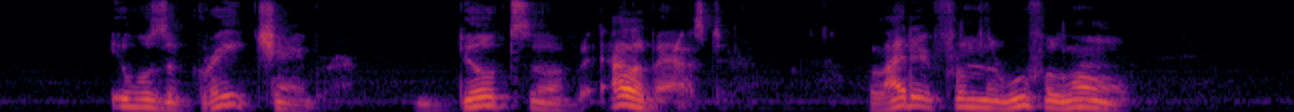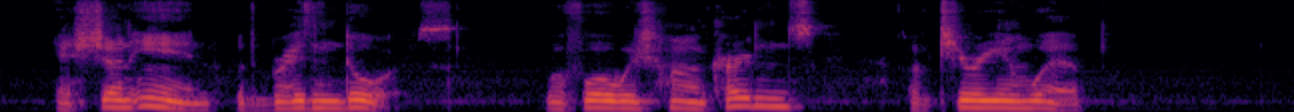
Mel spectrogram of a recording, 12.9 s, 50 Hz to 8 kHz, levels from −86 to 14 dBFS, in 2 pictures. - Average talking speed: No, slow, 120 wpm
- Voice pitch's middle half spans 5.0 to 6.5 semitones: No, average, 3.4 semitones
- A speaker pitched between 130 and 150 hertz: Yes, medium, 140 Hz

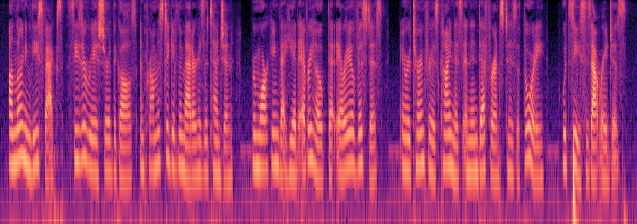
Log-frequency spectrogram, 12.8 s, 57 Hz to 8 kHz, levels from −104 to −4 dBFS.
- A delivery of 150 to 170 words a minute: No, average, 195 wpm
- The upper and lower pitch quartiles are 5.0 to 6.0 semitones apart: No, average, 3.6 semitones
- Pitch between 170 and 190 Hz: Yes, medium, 185 Hz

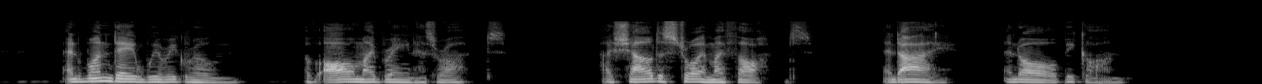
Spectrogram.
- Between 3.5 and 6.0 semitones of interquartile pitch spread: No, average, 2.7 semitones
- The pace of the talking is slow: Yes, slow, 105 wpm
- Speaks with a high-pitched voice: No, low, 110 Hz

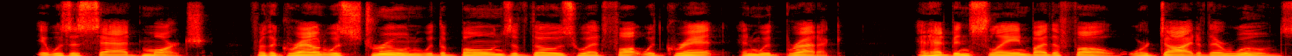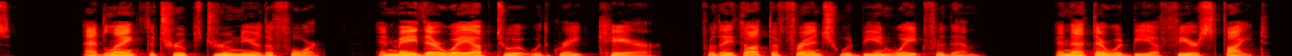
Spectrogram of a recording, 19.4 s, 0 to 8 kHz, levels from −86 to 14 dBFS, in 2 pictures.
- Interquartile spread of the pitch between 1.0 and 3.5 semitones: Yes, average, 2.9 semitones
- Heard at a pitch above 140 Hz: No, low, 135 Hz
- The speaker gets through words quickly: Yes, fast, 225 wpm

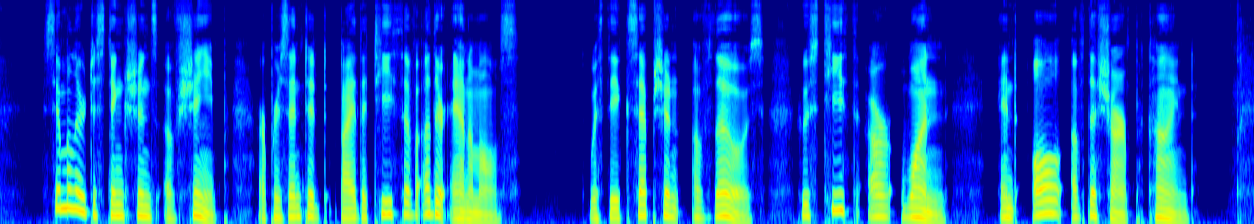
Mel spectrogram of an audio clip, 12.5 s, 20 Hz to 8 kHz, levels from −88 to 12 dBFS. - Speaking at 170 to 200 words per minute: No, slow, 135 wpm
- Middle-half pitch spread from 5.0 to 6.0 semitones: Yes, average, 5.3 semitones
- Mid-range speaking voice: No, low, 130 Hz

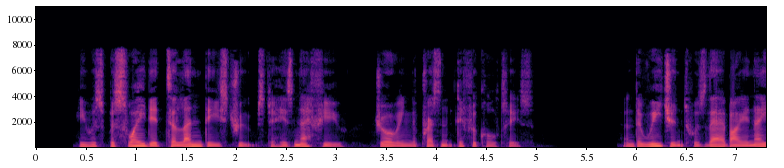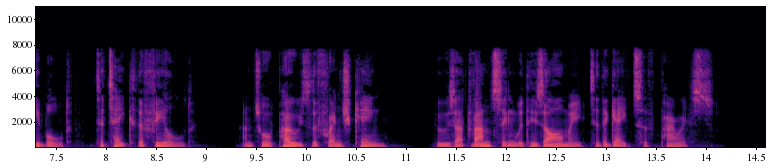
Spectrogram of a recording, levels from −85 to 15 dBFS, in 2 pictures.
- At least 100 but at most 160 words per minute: No, average, 170 wpm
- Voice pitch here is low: Yes, low, 105 Hz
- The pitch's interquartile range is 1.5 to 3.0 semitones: No, average, 3.7 semitones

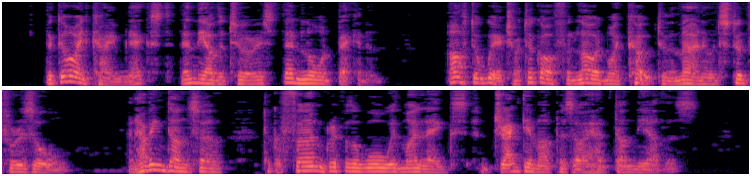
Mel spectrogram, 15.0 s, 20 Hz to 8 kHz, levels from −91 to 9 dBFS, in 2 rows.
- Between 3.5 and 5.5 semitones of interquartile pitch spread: Yes, average, 4.1 semitones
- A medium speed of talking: No, fast, 215 wpm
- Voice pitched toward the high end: No, low, 125 Hz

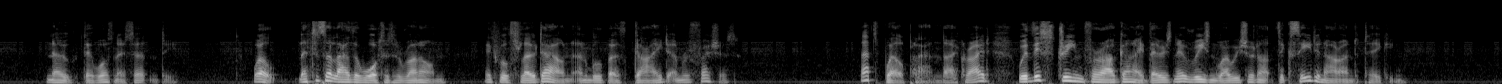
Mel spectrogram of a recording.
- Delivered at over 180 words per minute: Yes, average, 195 wpm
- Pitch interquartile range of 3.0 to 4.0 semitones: No, average, 4.7 semitones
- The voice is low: Yes, low, 100 Hz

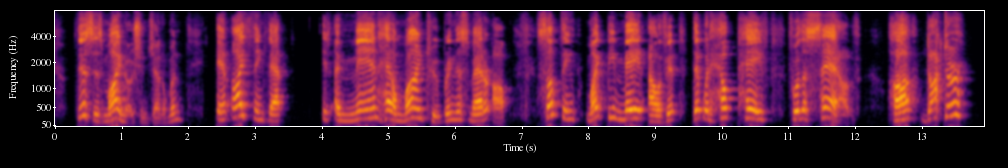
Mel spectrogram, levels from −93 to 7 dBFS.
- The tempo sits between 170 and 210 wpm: No, average, 155 wpm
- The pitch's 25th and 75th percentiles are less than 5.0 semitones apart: No, wide, 5.6 semitones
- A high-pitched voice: Yes, high, 220 Hz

